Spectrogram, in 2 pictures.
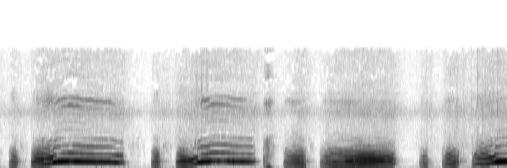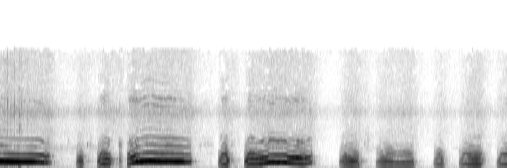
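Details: Pomeranian puppy trying to bark produces a rapid string of drawn-out, tonal, singing yowls that rise and fall in pitch, broken by short yips, with hardly a pause between calls.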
